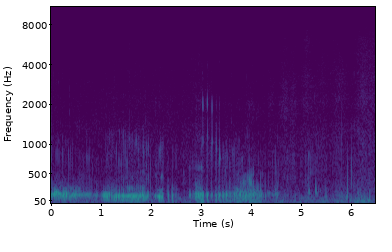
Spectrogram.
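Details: Hungry stomach noises from a male: low, weird gurgling and rumbling abdominal noises with irregular bubbling; normal hunger borborygmi.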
